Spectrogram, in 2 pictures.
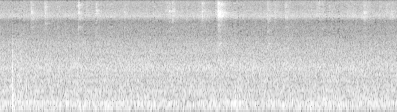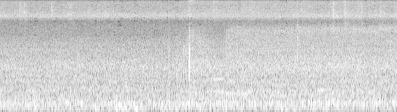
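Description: A steady low rumble of passing traffic or a train fills the recording, with a couple of brief clicks and no animal calls.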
